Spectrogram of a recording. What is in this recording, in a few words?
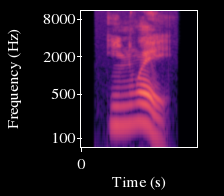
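"yin1wei4", Chinese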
